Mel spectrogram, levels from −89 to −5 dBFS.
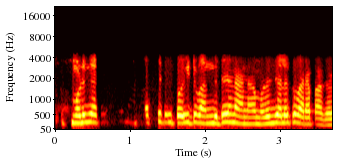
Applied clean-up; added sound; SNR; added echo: none; none; none; none.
